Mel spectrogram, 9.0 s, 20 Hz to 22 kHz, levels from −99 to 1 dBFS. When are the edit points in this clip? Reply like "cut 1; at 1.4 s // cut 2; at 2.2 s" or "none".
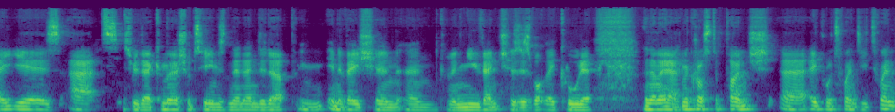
cut 1; at 1.2 s // cut 2; at 3.0 s // cut 3; at 6.8 s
